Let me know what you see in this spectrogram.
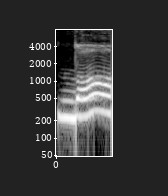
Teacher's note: സുക്കൂന് വന്നു. മദ്ദിന് ശേഷം സുക്കൂന് വന്നാൽ നമ്മൾ അവിടെ എന്ത് ചെയ്യണം? 6 അനക്കം ദീർഘിപ്പിച്ച് ഓതേണ്ടതാണ്.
